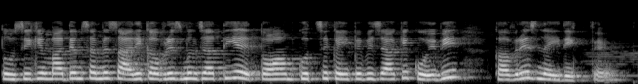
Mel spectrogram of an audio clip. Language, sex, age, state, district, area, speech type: Hindi, female, 18-30, Madhya Pradesh, Betul, urban, spontaneous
